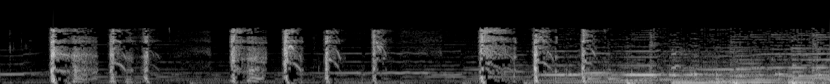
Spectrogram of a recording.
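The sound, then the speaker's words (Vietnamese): An elderly woman lying in bed coughs hoarsely in a long run of harsh, rasping bursts, some bunched closely together and others spaced apart, with throat-clearing sounds between them. “Bà trở mình ra ở phía ông Tám, khục khặc ho.”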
